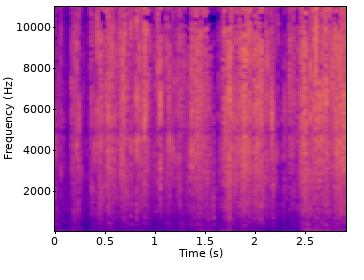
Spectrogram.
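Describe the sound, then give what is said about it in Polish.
Plastic foil wrapping crinkles as it is peeled off a new pair of closed-back, oval headphones, a continuous crackling rustle with several louder bursts of crumpling. “Są one z taką folię zapakowane. Zaraz ją sobie zdejmiemy.”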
